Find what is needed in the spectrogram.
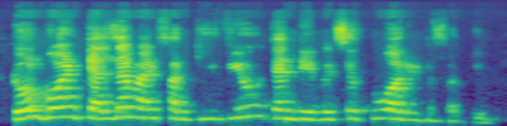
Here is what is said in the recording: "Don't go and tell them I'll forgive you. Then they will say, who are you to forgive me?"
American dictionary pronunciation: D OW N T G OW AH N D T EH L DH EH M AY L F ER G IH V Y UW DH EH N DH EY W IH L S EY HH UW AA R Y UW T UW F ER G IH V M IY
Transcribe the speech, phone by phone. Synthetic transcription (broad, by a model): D OW N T G OW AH N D T EH L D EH M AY N F ER G IH V Y UW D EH N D EY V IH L S EY HH UW AA R Y UW T UW F ER G IH V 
